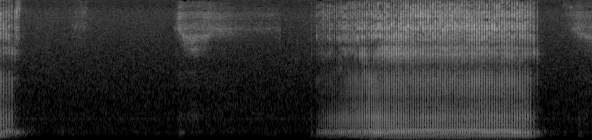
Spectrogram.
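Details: Domestic dog asleep at night, snoring very loudly: a faint short snort, then one long harsh, vibrating snore lasting over two seconds with deep buzzy tones, followed by quiet breathing.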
